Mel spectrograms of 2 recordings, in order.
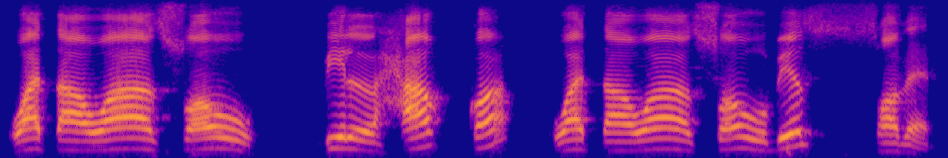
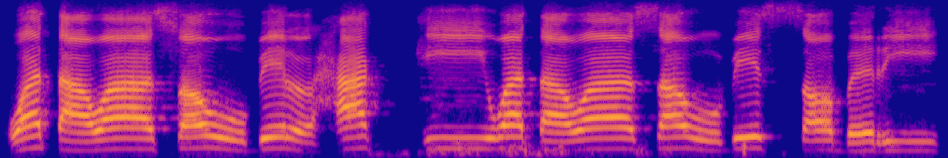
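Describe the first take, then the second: First: Words stop cleanly on final consonants. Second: Words end in an added i vowel. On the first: The speaker calls it right. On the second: The speaker calls it wrong.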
